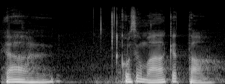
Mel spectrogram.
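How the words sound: It is said tearfully, with heartfelt feeling.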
